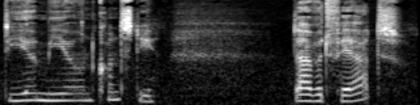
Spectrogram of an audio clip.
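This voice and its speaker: A woman's voice: mid-range voice, fairly even intonation, takes it slowly, darkish tone, a little hiss or hum, lightly acted. Actress as level-headed young female activist. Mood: firm, composed. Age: young adult. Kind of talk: naturalistic audio drama dialogue.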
